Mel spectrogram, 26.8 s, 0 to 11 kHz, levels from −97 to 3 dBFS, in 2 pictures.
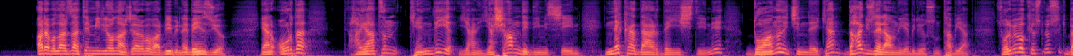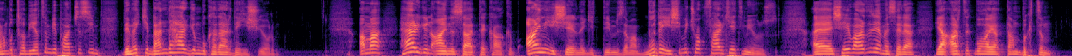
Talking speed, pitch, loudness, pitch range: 150 wpm, 145 Hz, -25 LUFS, 115-190 Hz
